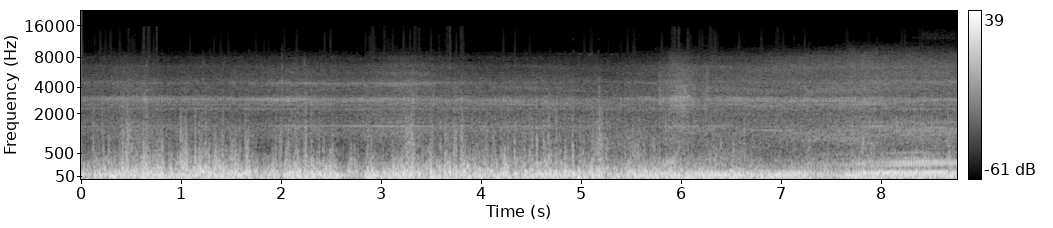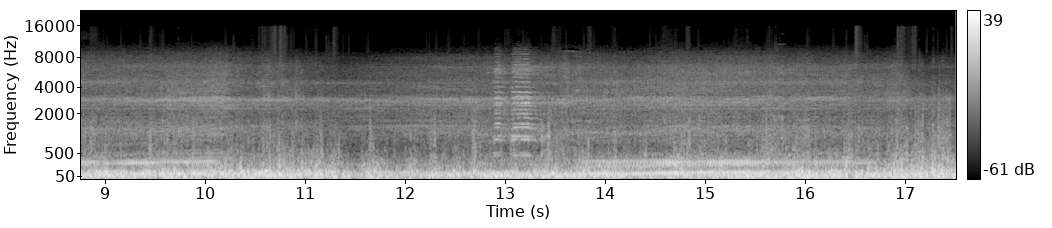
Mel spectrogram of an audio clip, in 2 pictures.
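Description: A Sinnis Terrain 125's 125 cc single-cylinder engine running under way, with wind buffeting the microphone. The engine pitch rises twice as the bike accelerates, and a short horn toot sounds about 13 seconds in.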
